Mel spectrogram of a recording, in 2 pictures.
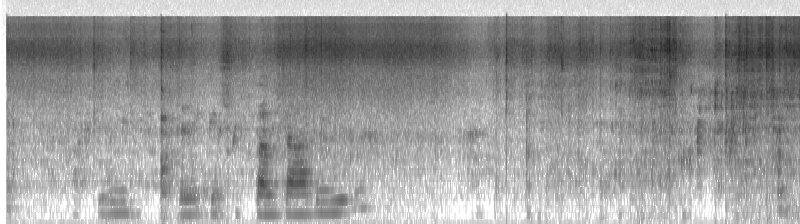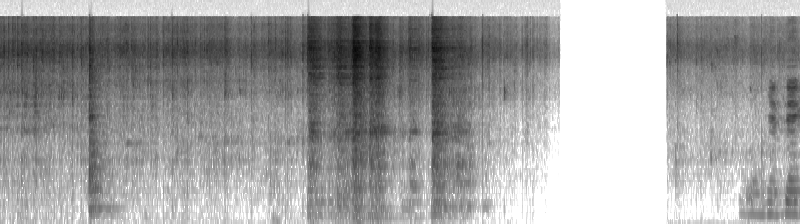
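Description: Malpua batter deep-frying in medium-hot oil in a kadhai, sizzling steadily, while a perforated metal slotted spoon stirs and presses it in the pan. About eight seconds in, a loud stretch of scraping and clinking of the spoon against the pan, then the sound cuts out for about a second.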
